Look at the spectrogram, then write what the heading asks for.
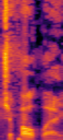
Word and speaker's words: Chipotle: Chipotle.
